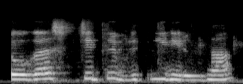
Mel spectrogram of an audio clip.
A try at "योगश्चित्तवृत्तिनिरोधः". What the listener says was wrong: योगश्चित्तवृत्ति निरोध। जी, निरोधा नहीं, ध।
